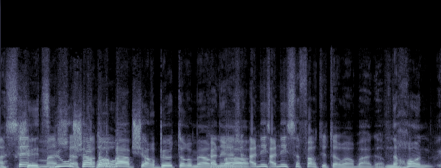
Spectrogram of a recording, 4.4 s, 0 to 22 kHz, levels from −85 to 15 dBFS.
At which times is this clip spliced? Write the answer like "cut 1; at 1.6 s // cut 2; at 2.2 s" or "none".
cut 1; at 0.9 s // cut 2; at 1.3 s // cut 3; at 2.7 s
